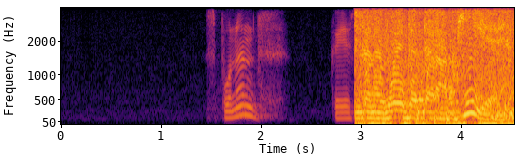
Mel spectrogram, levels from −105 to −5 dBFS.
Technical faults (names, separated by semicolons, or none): companded audio read as linear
